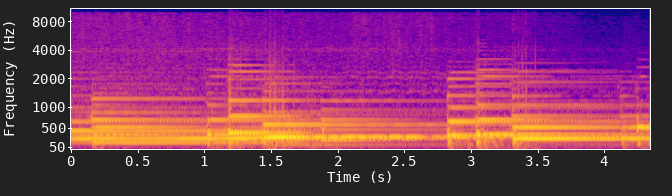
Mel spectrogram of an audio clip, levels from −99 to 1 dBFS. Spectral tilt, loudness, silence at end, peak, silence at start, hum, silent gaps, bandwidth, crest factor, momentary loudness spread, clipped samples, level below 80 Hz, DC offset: -9 dB/octave; -12 LUFS; 0 s; 0 dBFS; 0 s; none; none; 8.8 kHz; 10 dB; 8 LU; 0.4%; -44 dBFS; under 0.1%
